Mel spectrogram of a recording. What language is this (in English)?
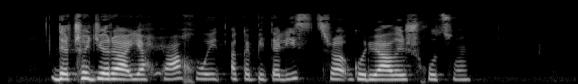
Abkhazian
